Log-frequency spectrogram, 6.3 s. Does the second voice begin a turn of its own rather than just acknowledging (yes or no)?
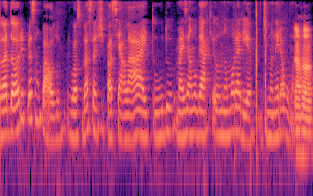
yes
